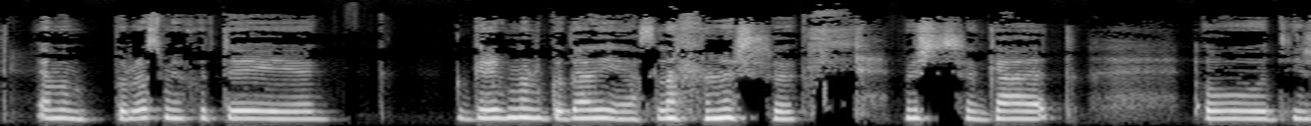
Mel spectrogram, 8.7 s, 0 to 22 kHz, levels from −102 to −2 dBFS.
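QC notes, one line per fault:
Throughout: MP3 compression. The speech sounds watery and swirly, with sibilants breaking into metallic chirps and the top end dull. This is likely low-bitrate MP3 coding, consistent with about 48 kbps. Short of bits, the encoder cuts the treble at a fixed frequency and drops weak spectral lines that flicker on and off between frames. On a spectrogram this shows as a flat ceiling on the high frequencies, with isolated blobs and holes scattered below it.
1.48 s, 2.52–2.54 s and 3.16 s: pre-echo. Before each of these sharp onsets comes a brief smear of hiss, lasting 15 ms, 21 ms and 17 ms, and the attack itself sounds softened. The codec spreads its quantisation noise across the whole transform block, so noise sized for the loud onset also fills the quiet moment just before it. On the waveform a fuzz sits ahead of each transient, and on the spectrogram a broadband haze leads each onset.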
